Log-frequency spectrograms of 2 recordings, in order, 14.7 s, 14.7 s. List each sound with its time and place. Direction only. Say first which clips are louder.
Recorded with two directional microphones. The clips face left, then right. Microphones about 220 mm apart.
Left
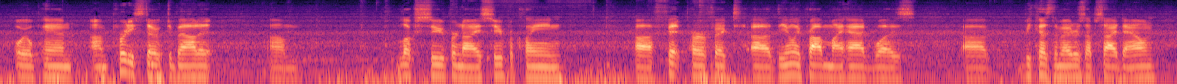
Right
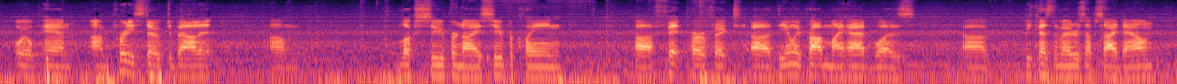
0.2 s speech: left 5 dB; 5° left (ahead or behind)
5.0 s speech: left 4 dB; 5° left (ahead or behind)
